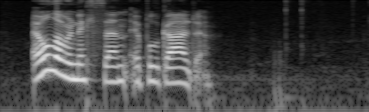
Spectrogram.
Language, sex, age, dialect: Faroese, female, 36-60, Norðuroyggjar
